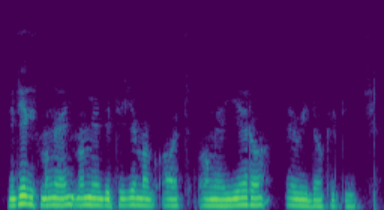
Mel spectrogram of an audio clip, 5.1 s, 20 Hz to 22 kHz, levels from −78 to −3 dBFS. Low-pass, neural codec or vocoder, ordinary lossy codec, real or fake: 19.8 kHz; none; AAC, 32 kbps; real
